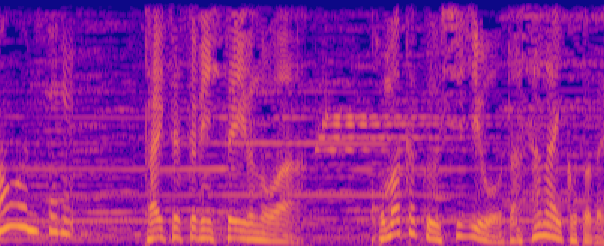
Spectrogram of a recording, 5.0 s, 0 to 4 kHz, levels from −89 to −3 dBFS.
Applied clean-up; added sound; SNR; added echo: none; Wind instrument, woodwind instrument; 15 dB; none.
